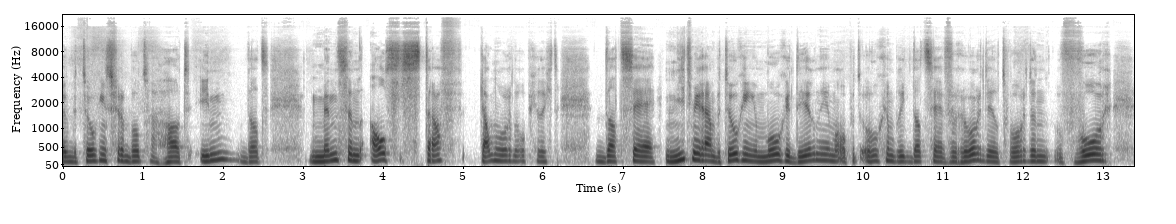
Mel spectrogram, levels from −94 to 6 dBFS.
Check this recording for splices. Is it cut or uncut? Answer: cut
